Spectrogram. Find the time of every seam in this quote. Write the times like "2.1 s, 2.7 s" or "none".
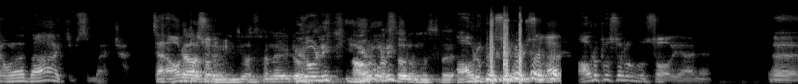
5.6 s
